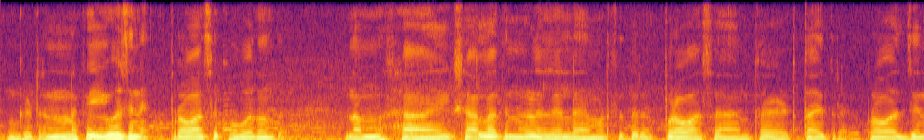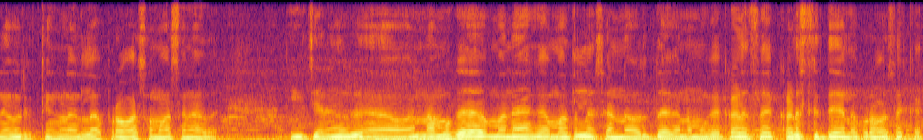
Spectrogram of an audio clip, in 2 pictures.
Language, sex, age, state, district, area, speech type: Kannada, male, 18-30, Karnataka, Dharwad, rural, spontaneous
